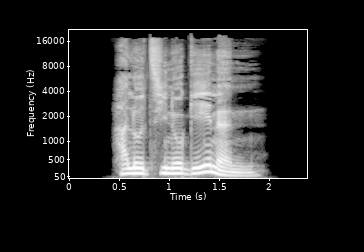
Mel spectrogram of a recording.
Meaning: dative plural of Halluzinogen
- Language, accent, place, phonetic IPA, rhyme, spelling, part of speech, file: German, Germany, Berlin, [halut͡sinoˈɡeːnən], -eːnən, Halluzinogenen, noun, De-Halluzinogenen.ogg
